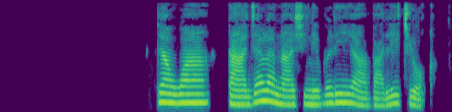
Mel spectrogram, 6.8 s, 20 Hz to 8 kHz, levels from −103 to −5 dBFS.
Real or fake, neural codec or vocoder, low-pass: real; none; 7.2 kHz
